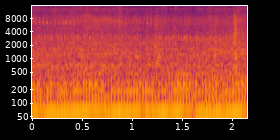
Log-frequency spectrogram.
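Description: Kawasaki Z800 inline-four motorcycle engine running at a steady speed while riding, a constant low rumble with no revving.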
